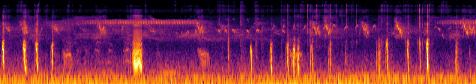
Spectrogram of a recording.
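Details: Broody splash laced red Wyandotte hen sharing her breakfast with her baby chicks: short sharp clucks and clicks, some quickly repeated, with high thin chick peeps above and a steady low background hum.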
